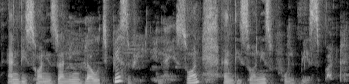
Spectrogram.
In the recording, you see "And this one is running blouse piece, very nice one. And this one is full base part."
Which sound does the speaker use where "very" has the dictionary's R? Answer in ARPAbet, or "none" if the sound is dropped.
L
